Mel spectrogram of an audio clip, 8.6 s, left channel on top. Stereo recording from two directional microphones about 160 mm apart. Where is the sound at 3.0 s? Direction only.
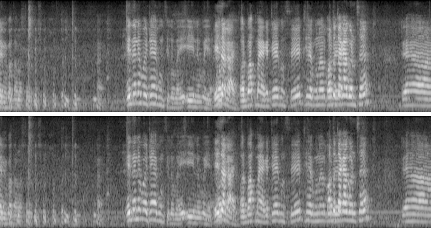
15° right (ahead or behind).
